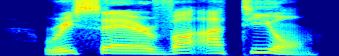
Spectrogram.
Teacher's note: In the sentence, I have a reservation, the stress is on va in reservation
